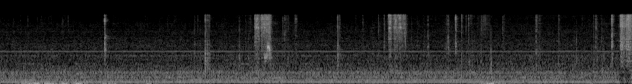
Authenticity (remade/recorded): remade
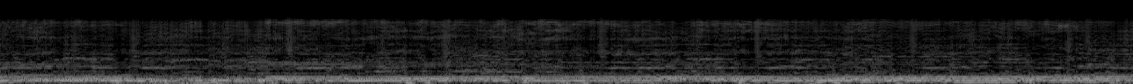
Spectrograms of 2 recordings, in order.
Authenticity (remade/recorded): remade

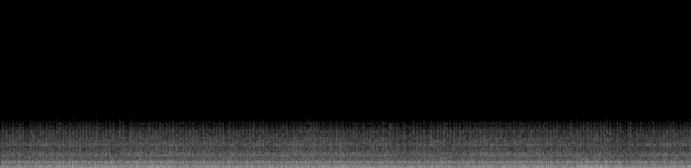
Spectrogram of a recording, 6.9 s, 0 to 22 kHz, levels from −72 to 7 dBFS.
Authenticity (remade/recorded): recorded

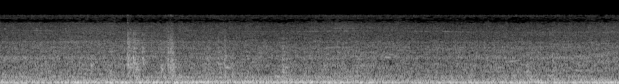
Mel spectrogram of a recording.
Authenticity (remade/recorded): recorded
